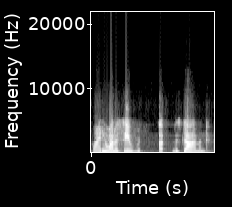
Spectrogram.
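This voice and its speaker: An actress playing a frightened, protesting kidnap victim in a 1940s radio drama. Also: female voice, medium pitch, huge pitch swings, brisk, no room sound. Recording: muffled old 1940s radio recording.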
